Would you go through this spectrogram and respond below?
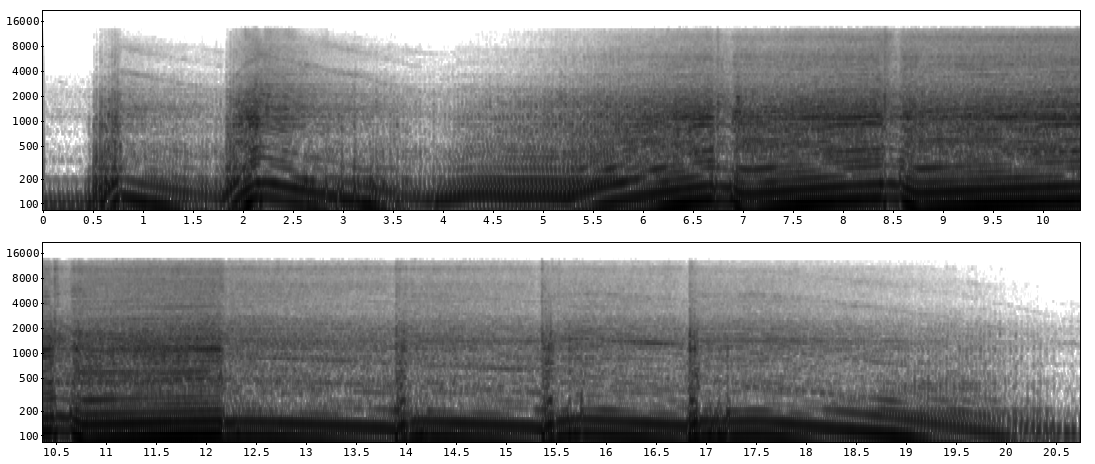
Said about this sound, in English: That's also aftermarket. Aftermarket. Okay, so I'm going to go straight up and say that is a Triumph Twin. It is. Yeah. That is a whistle. That has the whistle of a Triumph Twin.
